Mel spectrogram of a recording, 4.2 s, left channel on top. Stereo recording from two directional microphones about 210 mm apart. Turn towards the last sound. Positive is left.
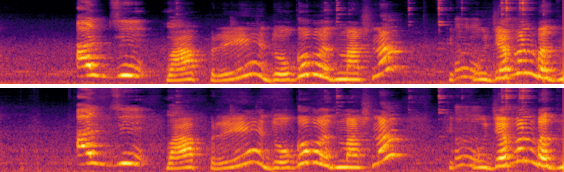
turn(degrees=-15)  # may be behind; listen again after turning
